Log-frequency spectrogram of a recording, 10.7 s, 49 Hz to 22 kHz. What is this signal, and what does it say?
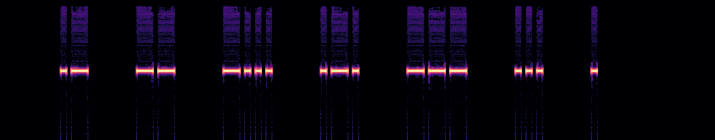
Morse code, heard as a keyed tone, about 15 wpm, spaced as for 8 wpm, 1000 Hz. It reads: AMBROSE
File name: qotdfiles / 8wpm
